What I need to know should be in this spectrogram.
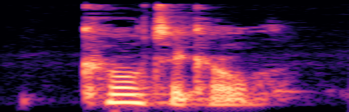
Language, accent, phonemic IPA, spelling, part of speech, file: English, Southern England, /ˈkɔː.tɪ.kəl/, cortical, adjective, LL-Q1860 (eng)-cortical.wav
- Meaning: Pertaining to the outer layer of an internal organ or body structure, such as the kidney or the brain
